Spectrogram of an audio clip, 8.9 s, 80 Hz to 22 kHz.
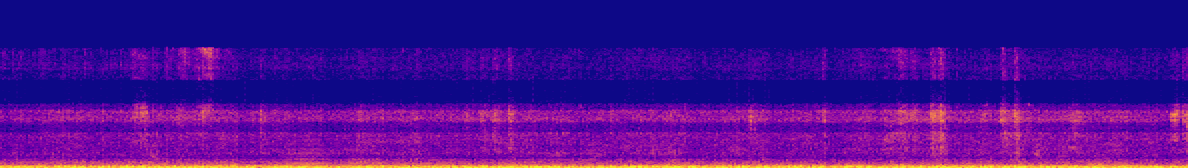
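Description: Airbus A320 cabin noise in the climb after takeoff: the engines and rushing air make a steady, loud, low rumble heard from a window seat inside the cabin.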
